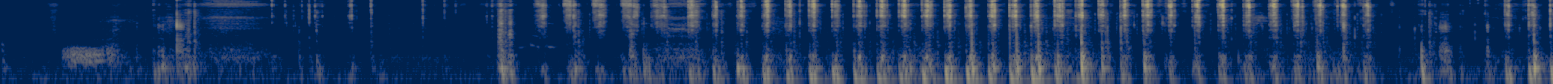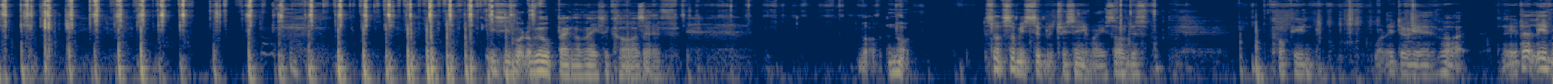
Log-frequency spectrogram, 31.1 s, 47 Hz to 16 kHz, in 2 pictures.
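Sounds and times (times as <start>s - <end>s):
rapid clicking of small metal parts: 5.6s - 13.8s, 15.0s - 21.0s.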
